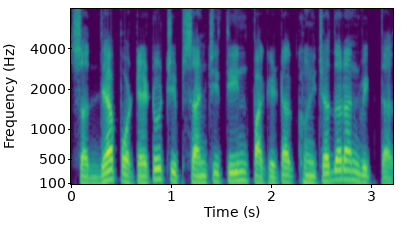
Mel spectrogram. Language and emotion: Goan Konkani, neutral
